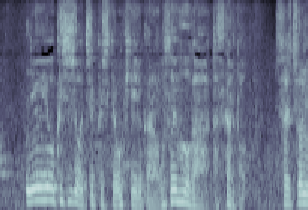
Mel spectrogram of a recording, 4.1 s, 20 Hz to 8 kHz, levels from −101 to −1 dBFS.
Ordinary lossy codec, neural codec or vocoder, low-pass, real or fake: none; none; none; real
